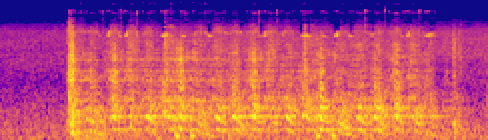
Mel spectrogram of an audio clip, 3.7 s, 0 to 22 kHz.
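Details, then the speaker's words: Toyota LN65 Hilux 253 V8 after a decade sitting, even cranking, never firing; no spark, traced to corrosion on the distributor points and contacts. "I've jumped up the front of the old girl and I've got the distributor cap off. And we had a bit of corrosion in the points and the contacts down here."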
